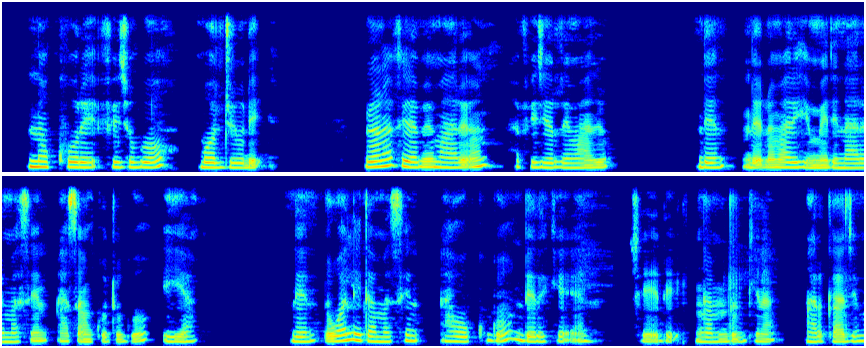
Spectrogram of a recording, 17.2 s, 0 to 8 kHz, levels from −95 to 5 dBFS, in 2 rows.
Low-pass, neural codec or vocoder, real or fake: 7.2 kHz; none; real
